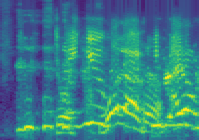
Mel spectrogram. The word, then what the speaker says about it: Deutsch: And it's pronounced Deutsch. Deutsch. Deutsch.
